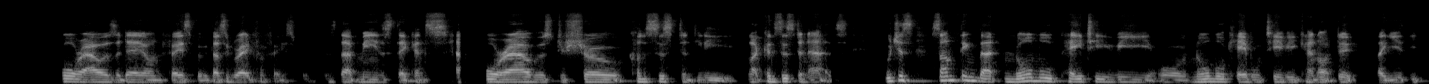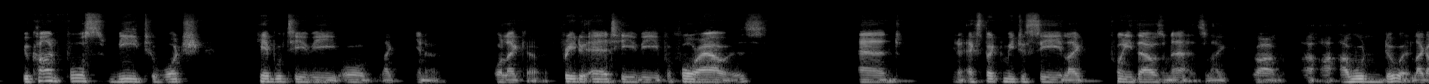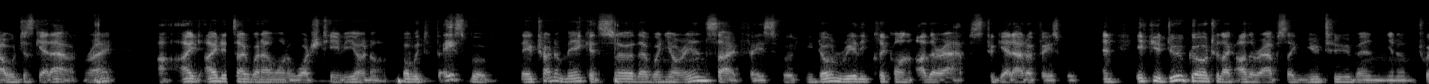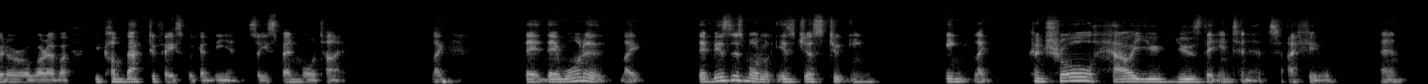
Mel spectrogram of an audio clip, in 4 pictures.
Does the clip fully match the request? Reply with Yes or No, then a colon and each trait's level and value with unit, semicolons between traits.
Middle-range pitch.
No: low, 120 Hz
